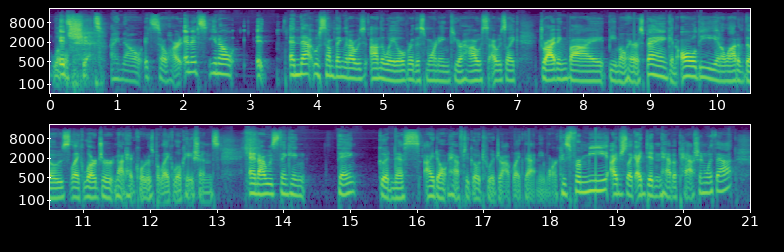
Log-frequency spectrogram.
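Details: Adult woman speaking; normal voice.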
